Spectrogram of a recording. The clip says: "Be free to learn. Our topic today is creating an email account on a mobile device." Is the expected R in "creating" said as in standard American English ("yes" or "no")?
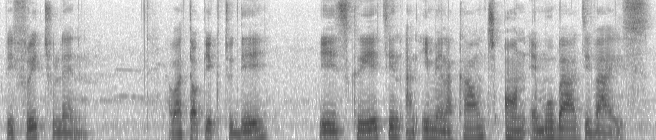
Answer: yes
